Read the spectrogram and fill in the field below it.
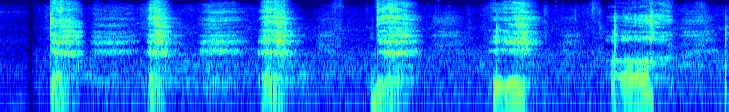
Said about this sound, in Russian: Чего ты дышишь так, будто бежал?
